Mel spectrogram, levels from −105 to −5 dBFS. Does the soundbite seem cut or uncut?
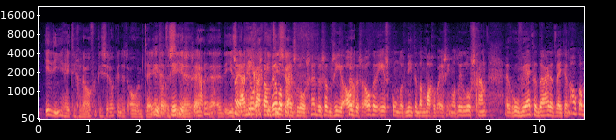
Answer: cut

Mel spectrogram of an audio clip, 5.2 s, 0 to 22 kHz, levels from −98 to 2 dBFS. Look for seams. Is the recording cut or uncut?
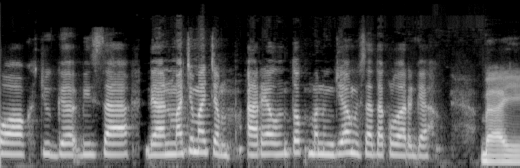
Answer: cut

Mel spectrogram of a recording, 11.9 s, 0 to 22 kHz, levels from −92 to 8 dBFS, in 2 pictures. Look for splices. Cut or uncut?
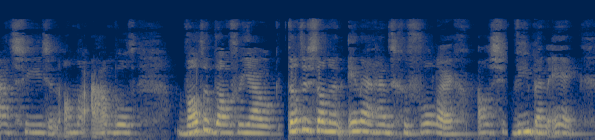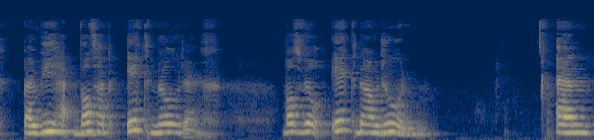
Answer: cut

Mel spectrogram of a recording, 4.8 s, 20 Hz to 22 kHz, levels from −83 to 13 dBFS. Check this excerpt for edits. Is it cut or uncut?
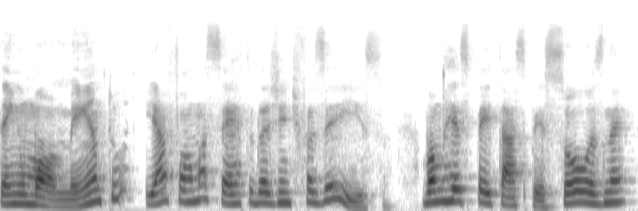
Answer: uncut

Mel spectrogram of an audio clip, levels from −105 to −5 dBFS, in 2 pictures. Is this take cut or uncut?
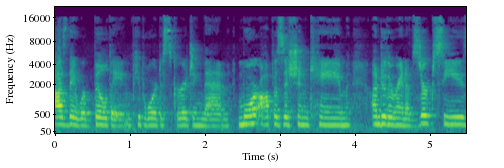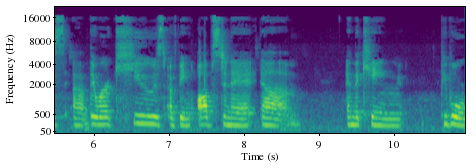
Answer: cut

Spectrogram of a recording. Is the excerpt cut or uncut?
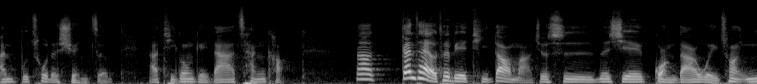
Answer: uncut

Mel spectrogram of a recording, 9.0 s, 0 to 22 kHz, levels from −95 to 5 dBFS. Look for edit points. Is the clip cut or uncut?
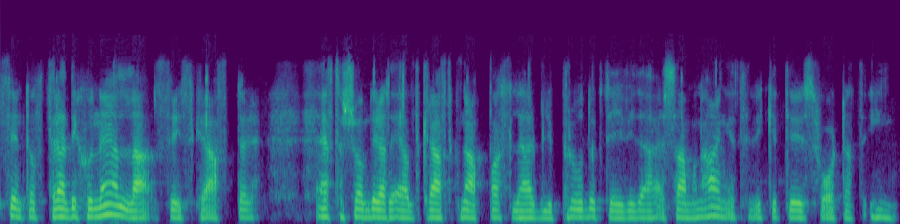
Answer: cut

